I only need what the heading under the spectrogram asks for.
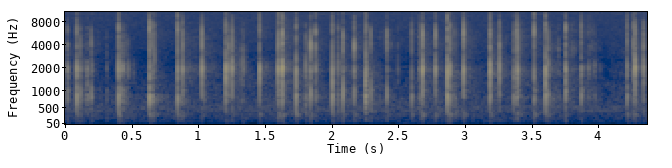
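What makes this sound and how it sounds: Fingertips and nails scratch and tap the hollow oval base of a small white plastic LED desk lamp with a flexible gooseneck, held in hand. About 27 quick, dry plastic clicks and scrapes follow in an uneven run, each a hollow tick centered near 820 Hz with bright edges and almost no ring.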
